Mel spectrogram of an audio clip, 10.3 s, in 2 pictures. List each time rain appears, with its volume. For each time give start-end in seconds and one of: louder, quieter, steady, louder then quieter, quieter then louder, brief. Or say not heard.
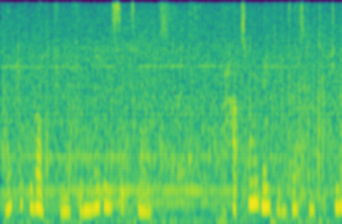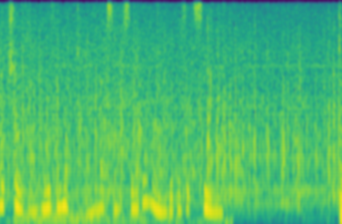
0.0-10.2 louder.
